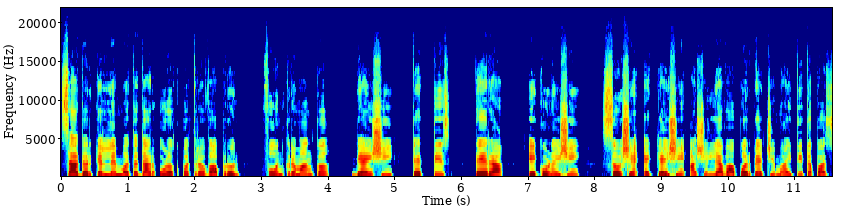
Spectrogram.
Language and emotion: Goan Konkani, neutral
